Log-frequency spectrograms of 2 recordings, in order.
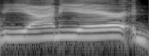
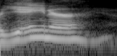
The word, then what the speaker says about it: Yainer: Base auto of Yanier Diaz. Or Yainer, I think that's how you say it. Yainer Diaz.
